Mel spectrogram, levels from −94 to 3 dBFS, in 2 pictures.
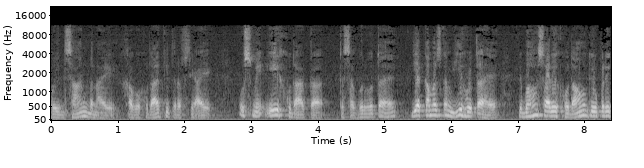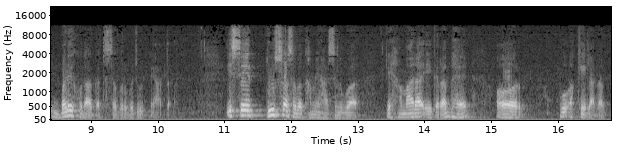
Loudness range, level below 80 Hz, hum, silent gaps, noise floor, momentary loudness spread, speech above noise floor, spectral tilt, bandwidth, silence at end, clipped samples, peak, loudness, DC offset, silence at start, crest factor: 4 LU; -52 dBFS; none; none; -46 dBFS; 12 LU; 23 dB; -5.5 dB/octave; 11.5 kHz; 0.05 s; under 0.1%; -8 dBFS; -23 LUFS; 0.5%; 0 s; 14 dB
